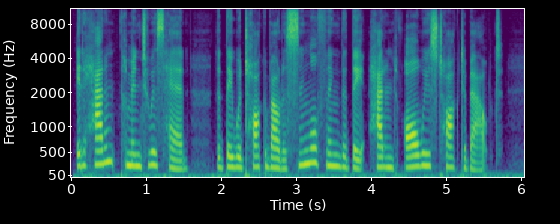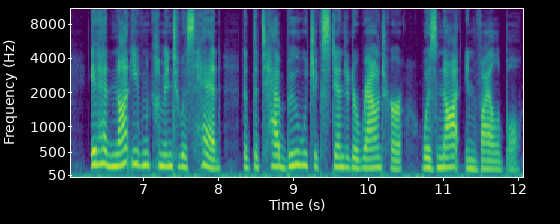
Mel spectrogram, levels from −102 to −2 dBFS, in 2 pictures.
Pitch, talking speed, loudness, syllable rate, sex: 210 Hz, 190 wpm, -19 LUFS, 5.2 syllables/s, female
